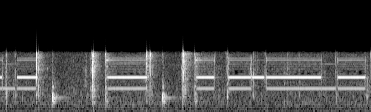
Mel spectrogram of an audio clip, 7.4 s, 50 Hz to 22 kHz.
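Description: AT&T 210 Trimline keypad sending touch-tones as the 9 key is pressed about six times, each press with a plastic key click. The tones are the two-note pair of the 9 key. Some are short and two hang on for about a second, the sign of a sticking 9 key.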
